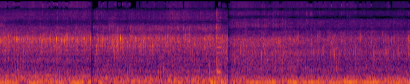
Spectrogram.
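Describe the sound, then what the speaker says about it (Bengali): Steady, crackling sizzle of chicken pieces frying in hot oil for masala chicken, close and continuous, with a brief stir or shift partway through. "মাংসটাকে ভালো করে তেলে ভেজে নিতে হবে আগে"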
